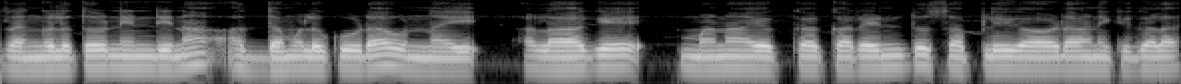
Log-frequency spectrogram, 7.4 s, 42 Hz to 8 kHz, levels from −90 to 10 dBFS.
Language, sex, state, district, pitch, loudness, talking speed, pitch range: Telugu, male, Andhra Pradesh, Sri Satya Sai, 120 Hz, -15 LUFS, 95 wpm, 115-120 Hz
